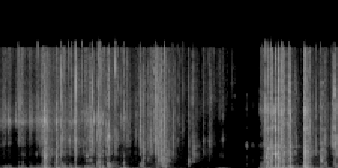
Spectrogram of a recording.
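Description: A hand-sized solid oval teal bar of soap, held in one hand, is scraped with a utility knife blade, shaving off curls. Dense, bright, crunchy scraping fills the first two and a half seconds, then drops to near silence before another burst of crisp scraping resumes.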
